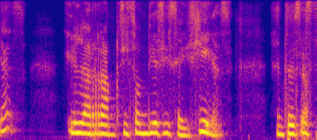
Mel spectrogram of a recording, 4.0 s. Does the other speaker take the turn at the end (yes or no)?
no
